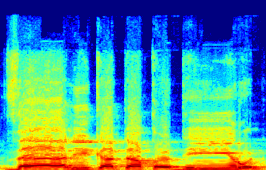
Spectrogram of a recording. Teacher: തഖ് ഖുതുബജദിൽപ്പെട്ടതാണ്, ഖൽഖലയുണ്ട്, full സുകൂൻ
